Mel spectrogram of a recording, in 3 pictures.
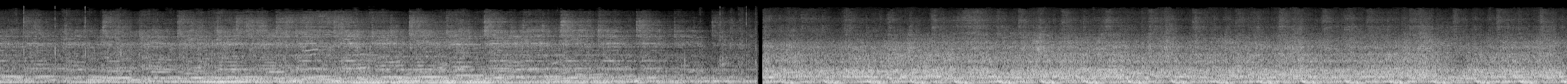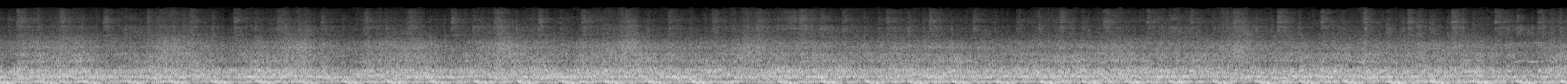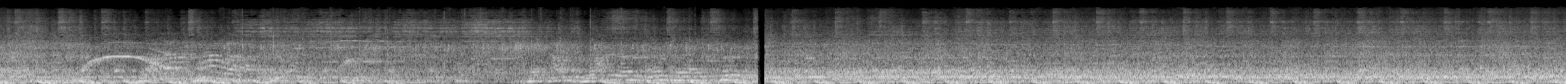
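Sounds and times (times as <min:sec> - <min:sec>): loud show music with fast beat: 0:00.0 - 0:47.0
motorcycle engines running: 0:00.0 - 0:47.0.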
